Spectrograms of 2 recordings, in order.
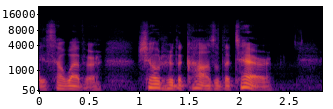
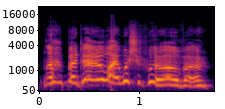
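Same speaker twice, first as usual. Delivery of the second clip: put-on very high, loud, fluttery old-fashioned lady; agree, then fret in a high voice; anxious maiden lady; 11 dB louder than usual. Sister dreading tomorrow's call, high and anxious.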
